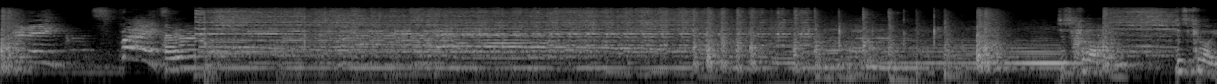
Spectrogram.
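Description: A live band playing loudly, with guitar and drum kit. The music starts abruptly about a second in and stops about ten seconds in after a held note.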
